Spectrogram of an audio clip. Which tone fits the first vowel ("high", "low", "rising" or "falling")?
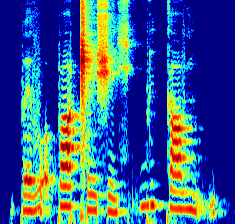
low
